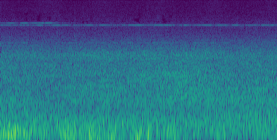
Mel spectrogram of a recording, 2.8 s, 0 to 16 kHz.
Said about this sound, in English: So maybe this Qantas 73 is going over.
